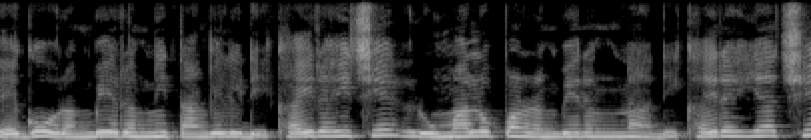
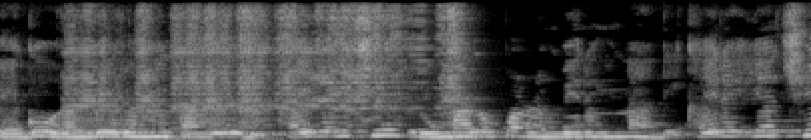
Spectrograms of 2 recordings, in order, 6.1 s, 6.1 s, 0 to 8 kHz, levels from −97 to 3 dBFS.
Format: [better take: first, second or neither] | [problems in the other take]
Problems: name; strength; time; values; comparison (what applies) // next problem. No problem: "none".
first | noise reduction (classical method WPE with log-MMSE)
